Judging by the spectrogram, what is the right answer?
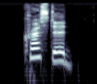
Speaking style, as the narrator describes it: Bluestocking called out

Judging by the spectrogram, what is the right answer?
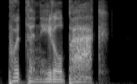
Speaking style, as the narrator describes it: Chris hissed, more insistent than before

